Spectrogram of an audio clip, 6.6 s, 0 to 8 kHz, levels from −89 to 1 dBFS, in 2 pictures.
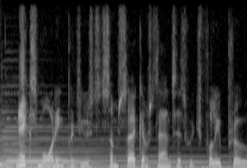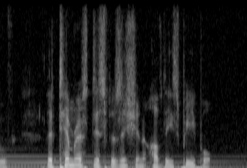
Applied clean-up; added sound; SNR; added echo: none; Guitar; 8 dB; none.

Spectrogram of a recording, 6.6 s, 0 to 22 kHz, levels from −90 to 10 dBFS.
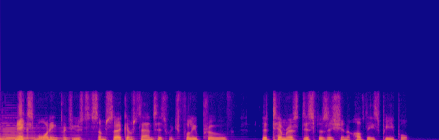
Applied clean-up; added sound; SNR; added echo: neural mask model RNNoise.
